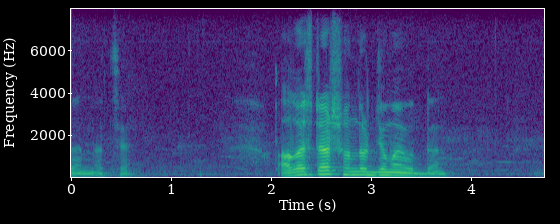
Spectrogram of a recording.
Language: Bangla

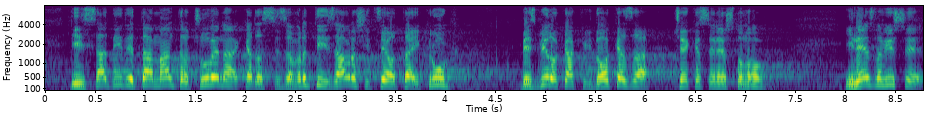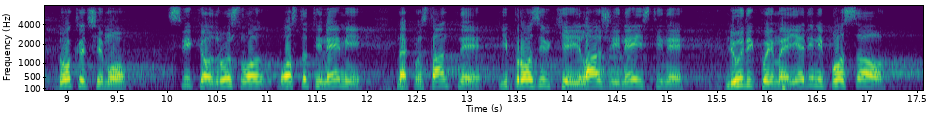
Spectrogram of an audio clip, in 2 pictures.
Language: Serbian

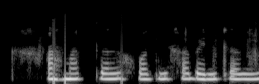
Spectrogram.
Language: Pashto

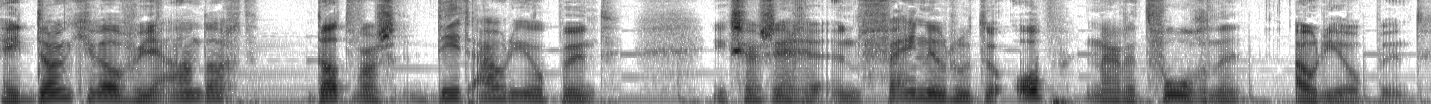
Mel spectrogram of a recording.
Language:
Dutch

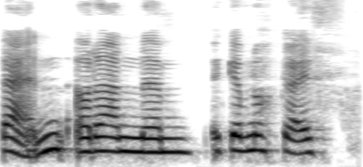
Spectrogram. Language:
Welsh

